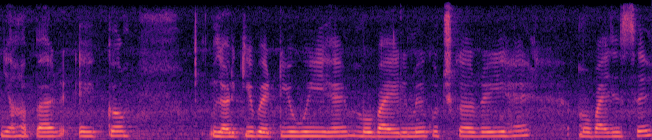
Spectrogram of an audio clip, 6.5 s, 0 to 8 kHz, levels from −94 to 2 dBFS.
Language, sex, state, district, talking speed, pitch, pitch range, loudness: Hindi, female, Bihar, Saharsa, 145 wpm, 245 Hz, 235-255 Hz, -30 LUFS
